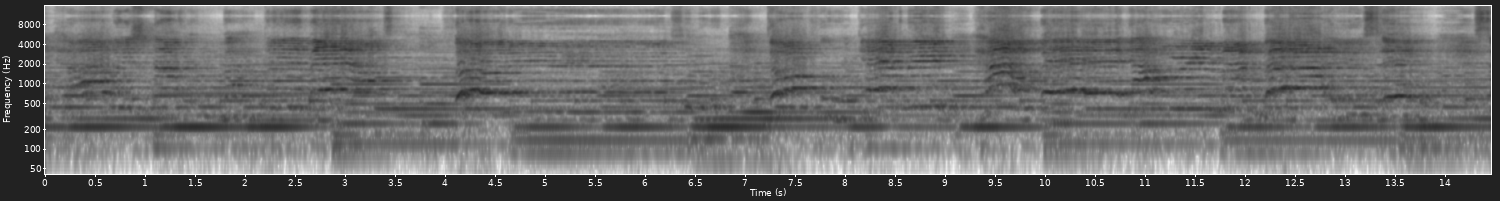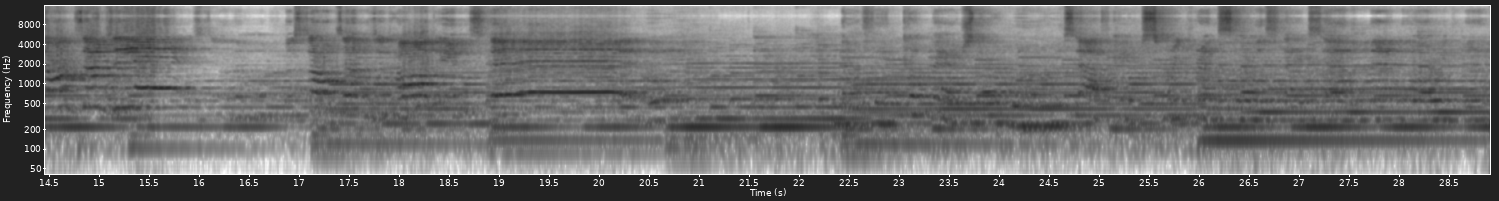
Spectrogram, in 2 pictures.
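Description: A young woman singing into a handheld microphone, amplified, over steady instrumental accompaniment of sustained chords and bass.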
